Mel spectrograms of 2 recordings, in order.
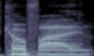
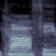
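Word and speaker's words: Ko-fi: I hate that it's Kofi and it they want it to be coffee, but it's not.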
